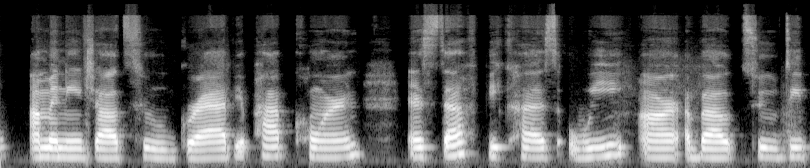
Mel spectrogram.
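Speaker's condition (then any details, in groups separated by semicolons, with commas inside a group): No condition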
